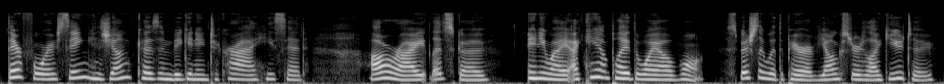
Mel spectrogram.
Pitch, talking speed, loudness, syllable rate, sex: 245 Hz, 195 wpm, -18 LUFS, 5.4 syllables/s, female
